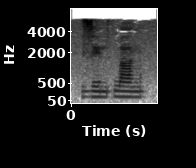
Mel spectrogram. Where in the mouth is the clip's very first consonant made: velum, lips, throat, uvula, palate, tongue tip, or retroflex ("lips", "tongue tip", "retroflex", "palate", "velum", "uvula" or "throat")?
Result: tongue tip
